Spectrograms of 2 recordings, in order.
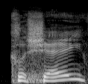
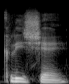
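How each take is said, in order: First: Cliché said as "lishay", dropping the first sound; mispronounced. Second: Cliché said as "klee-SHAY" with a clear k; correct pronunciation. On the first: Real, not acted. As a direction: say Cliché as "li-SHAY" with the k sound missing. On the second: Shown as a demonstration. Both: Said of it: "it's pronounced cliché".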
